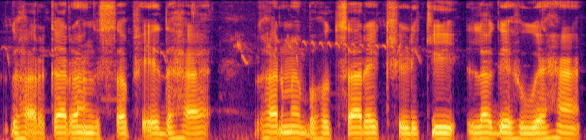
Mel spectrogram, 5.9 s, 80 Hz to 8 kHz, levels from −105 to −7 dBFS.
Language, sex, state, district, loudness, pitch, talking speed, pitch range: Hindi, male, Jharkhand, Palamu, -16 LUFS, 120 Hz, 135 wpm, 115-120 Hz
